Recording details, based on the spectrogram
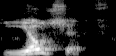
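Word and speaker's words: Joseph: his name said it's yosef that's the way it's pronounced in german he yields gerbils and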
